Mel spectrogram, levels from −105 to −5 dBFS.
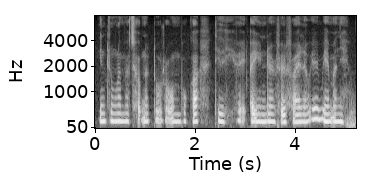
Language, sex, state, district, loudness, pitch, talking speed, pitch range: Mizo, female, Mizoram, Aizawl, -18 LUFS, 210 Hz, 230 wpm, 200-215 Hz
